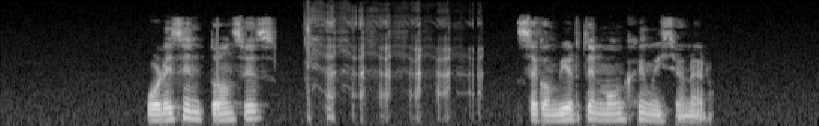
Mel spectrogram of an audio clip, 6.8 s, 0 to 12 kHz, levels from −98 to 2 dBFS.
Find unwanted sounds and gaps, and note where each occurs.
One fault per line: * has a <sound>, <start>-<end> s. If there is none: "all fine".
* has a laugh, 2.5-4.1 s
